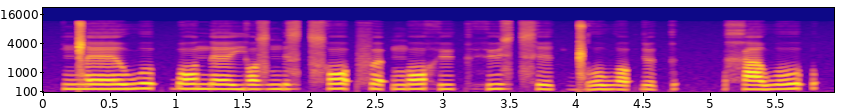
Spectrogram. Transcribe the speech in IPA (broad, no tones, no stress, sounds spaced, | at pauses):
ŋ͡ǁ ɛː w o ʔ ɓ ɔ n ɛː j ɔ z ŋ ɪ z t͡sʰ ɔ ʔ f œ ʔ ŋ ɔ h yː k h y z t͡sʰ ɪː k ɡ͡ǁ o w ɔ ʔ ɗ ʏ k | x a w o ʔ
